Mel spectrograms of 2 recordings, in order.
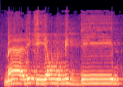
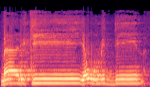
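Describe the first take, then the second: First: The i after Malik is clear but kept short. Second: The i after Malik is stretched into a long ee. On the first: The speaker calls it right. "We say Maliki Yawmiddin" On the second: The speaker calls it wrong. "we don't want the kasra to be ya"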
